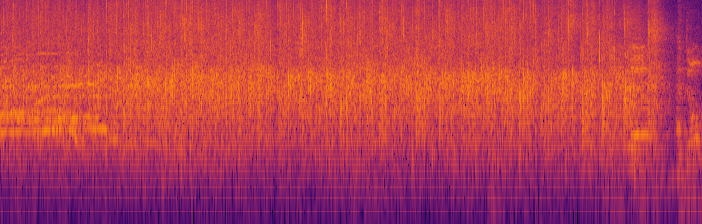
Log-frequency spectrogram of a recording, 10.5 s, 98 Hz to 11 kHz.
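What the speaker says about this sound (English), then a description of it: "a round of applause for everything these guys have accomplished here tonight" Sustained loud applause from an audience cheering performers at a 2018 May showcase, dense clapping running steadily for about ten seconds before tapering at the end.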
